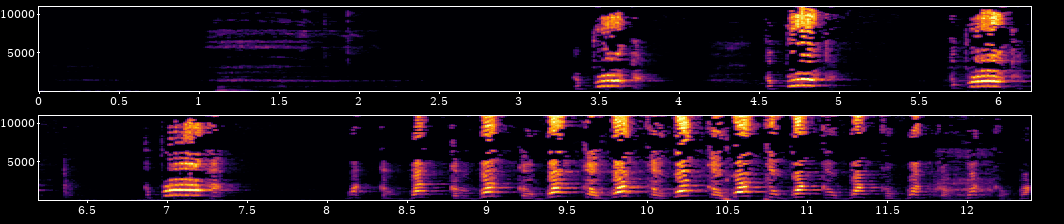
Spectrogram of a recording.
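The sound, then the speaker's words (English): A person imitates an acorn woodpecker: four loud, nasal, harmonic squawks at a steady pace, followed by a fast chattering run of repeated calls, with no talking. “This is either an actual acorn woodpecker or someone imitating an acorn woodpecker.”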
